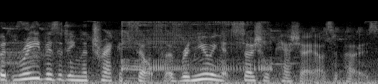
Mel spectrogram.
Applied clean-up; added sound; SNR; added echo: none; Fart + Bird; 9 dB; none.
